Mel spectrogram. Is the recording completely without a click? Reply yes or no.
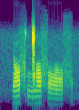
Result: no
